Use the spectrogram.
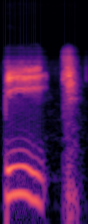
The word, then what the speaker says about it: beet: but it's a II it's a long e sound we got all stretch the vowel so pronounce it beat beat longer vowel try it again what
